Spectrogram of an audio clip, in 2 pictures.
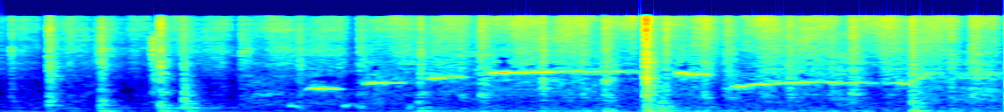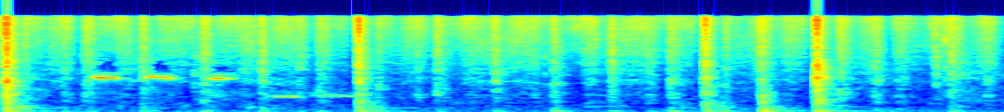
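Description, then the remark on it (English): A person whistles a short, wandering melody of clear notes over a steady rustling, scraping texture punctuated by sharp clicks and taps, like brushes on a drum. “When I play snare drum, I very much whistle like.”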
